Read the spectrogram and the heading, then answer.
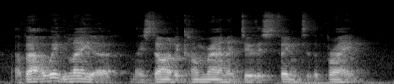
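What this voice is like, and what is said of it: Reads in a put-on accent. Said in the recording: “I'll be practicing with an accent. I'll do it with an accent”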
